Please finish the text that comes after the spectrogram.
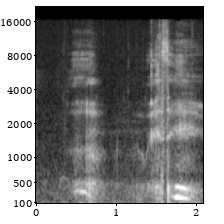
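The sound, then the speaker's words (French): A single yawn: a long breathy intake of air swelling into a brief, low voiced groan at the end, fairly quiet with no talking. “ça y est, je baille.”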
